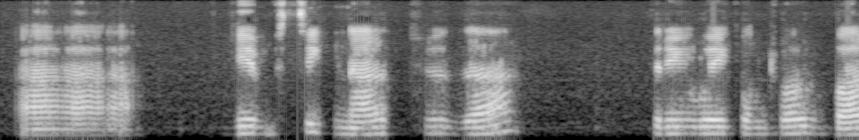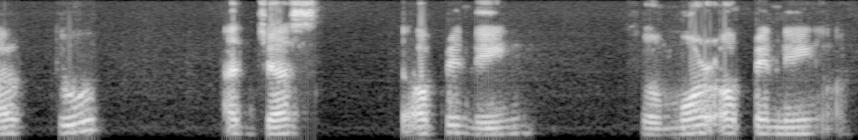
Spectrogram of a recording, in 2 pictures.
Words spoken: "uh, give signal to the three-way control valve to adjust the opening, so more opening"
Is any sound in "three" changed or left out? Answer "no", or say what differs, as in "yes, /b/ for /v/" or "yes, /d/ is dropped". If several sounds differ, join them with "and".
yes, /t/ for /θ/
